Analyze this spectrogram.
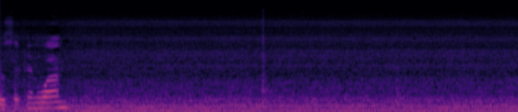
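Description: An outdoor air conditioning unit hums steadily.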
